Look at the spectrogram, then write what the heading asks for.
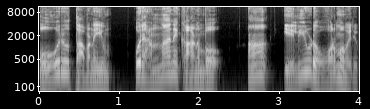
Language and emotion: Malayalam, disgusted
